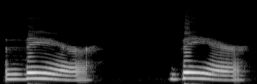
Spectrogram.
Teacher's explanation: el segundo sonido da es más suave y sí que usamos nuestra voz para crearlo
